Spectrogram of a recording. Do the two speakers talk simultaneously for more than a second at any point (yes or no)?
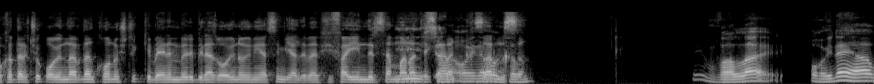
yes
